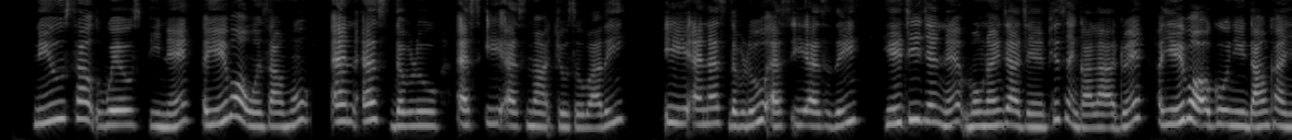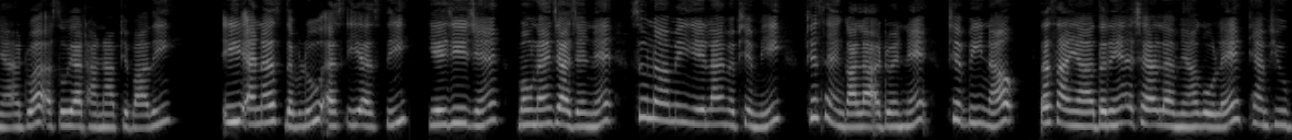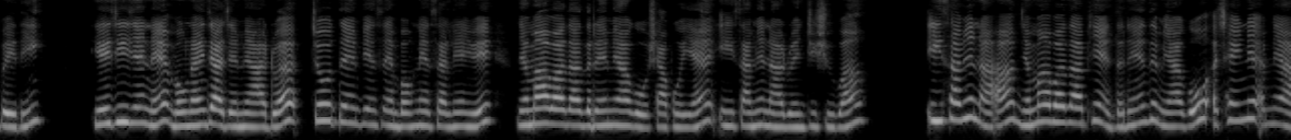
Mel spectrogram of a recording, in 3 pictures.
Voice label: burmese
